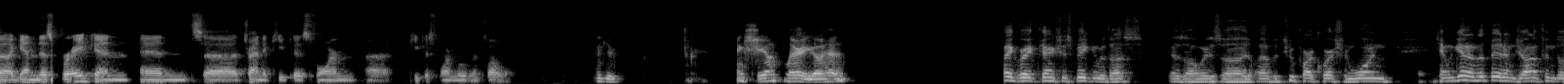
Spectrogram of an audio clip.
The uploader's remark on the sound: Media Video Conference Call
